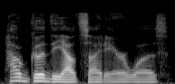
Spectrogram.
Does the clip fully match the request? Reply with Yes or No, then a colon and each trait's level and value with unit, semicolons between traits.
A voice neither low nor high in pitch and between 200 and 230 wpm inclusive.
No: low, 120 Hz; fast, 205 wpm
